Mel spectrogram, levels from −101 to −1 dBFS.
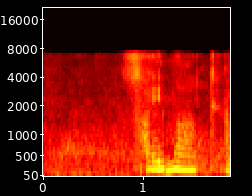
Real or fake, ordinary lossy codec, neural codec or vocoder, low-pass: fake; AAC, 48 kbps; codec, 24 kHz, 0.9 kbps, WavTokenizer, small release; 7.2 kHz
